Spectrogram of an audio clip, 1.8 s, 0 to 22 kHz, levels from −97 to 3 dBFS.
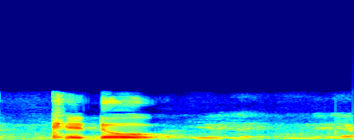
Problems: background sounds at intervals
